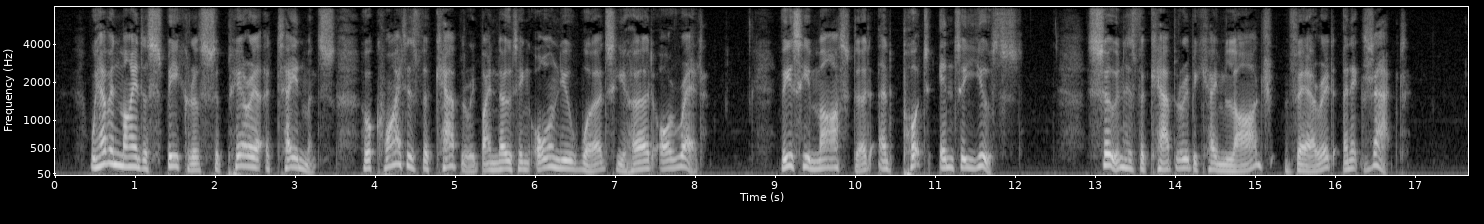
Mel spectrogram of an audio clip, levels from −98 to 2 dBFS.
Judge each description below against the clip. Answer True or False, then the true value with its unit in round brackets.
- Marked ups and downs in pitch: True (5.9 semitones)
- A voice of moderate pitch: True (145 Hz)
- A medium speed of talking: False (125 wpm)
